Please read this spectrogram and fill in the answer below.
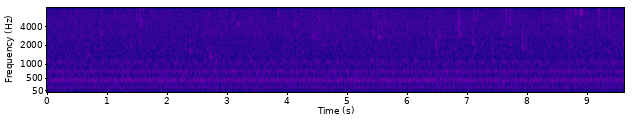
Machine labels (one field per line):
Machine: pump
